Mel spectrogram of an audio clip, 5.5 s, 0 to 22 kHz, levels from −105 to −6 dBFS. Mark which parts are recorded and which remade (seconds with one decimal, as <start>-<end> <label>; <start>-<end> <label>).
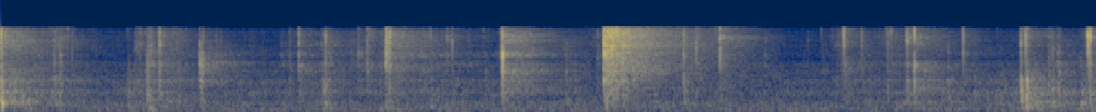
0.0-2.9 remade; 2.9-3.9 recorded; 3.9-5.5 remade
